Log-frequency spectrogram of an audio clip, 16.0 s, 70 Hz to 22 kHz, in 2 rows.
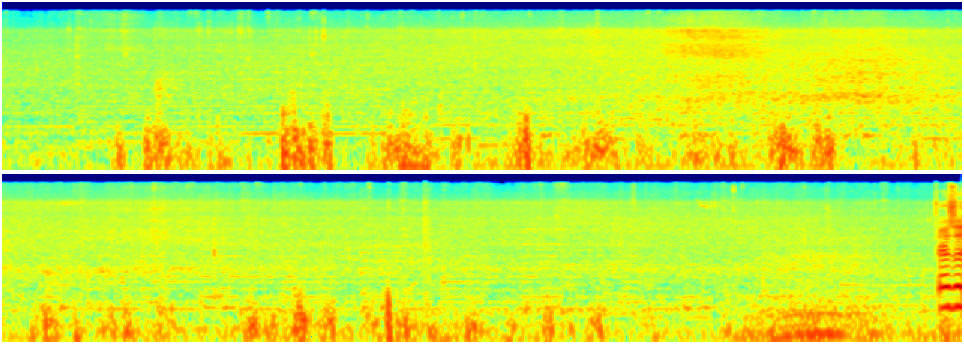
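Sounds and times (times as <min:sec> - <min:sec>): car tyres passing on wet street: 0:00.0 - 0:16.0
wind buffeting microphone: 0:00.0 - 0:16.0.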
